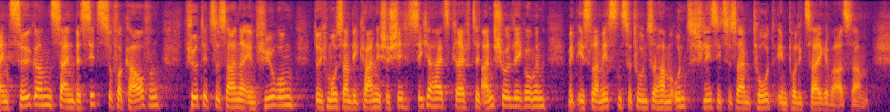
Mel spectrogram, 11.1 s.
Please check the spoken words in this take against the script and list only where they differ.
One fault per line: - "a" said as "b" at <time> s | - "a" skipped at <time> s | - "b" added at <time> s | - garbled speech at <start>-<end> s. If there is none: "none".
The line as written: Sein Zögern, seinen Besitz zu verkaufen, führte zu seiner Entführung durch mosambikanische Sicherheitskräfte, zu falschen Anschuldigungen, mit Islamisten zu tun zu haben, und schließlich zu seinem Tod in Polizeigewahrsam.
- "zu falschen" skipped at 6.0 s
